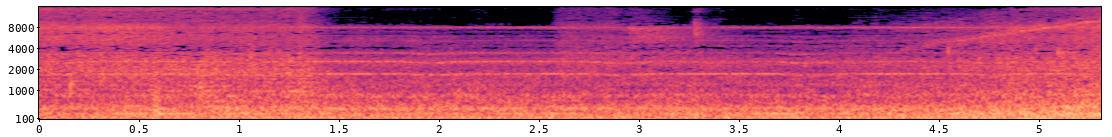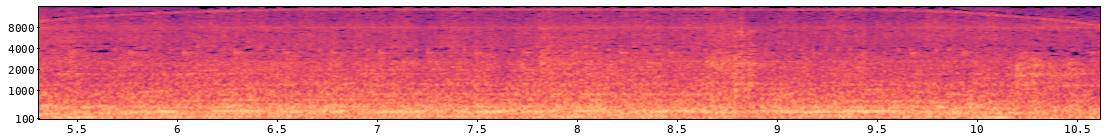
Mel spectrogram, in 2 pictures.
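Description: A toilet paper making machine runs with a steady mechanical hum and whir of rollers.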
